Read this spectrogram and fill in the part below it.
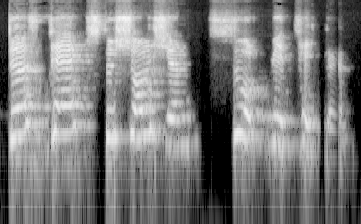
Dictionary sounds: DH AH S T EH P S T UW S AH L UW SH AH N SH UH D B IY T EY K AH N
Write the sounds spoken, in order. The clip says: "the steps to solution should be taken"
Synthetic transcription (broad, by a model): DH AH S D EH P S T UW SH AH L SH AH N S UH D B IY T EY K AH N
